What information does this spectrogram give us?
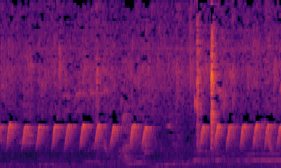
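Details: Cikris song of a white-rumped shama from a breeder: steady string of short, ringing, high chip notes with a brief sharp accent near the end, over soft lower whistles.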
